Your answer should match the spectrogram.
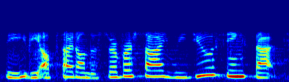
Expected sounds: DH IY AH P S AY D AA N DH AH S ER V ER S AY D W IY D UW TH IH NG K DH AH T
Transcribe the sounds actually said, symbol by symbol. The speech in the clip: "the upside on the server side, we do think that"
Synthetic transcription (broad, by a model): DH IY AH P S AY D N DH AH S ER V ER S AY D W IY D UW TH IH NG K DH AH T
